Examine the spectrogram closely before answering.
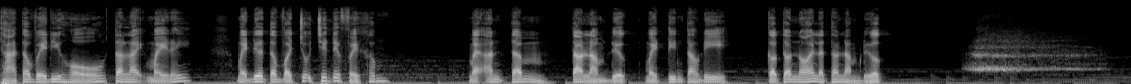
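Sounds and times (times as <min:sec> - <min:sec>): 
speech: 0:00.1 - 0:04.0, 0:04.7 - 0:08.9
car braking hard with tires skidding: 0:09.6 - 0:11.2.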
